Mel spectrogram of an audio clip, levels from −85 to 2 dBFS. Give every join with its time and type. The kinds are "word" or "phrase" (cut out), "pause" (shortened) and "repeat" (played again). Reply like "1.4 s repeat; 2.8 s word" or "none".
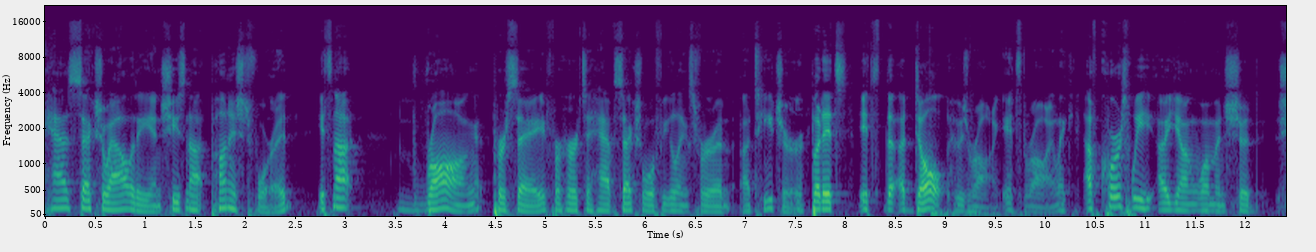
7.6 s pause; 8.1 s pause; 9.8 s phrase; 10.3 s pause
